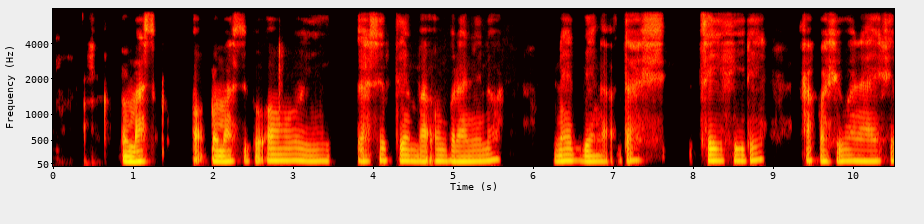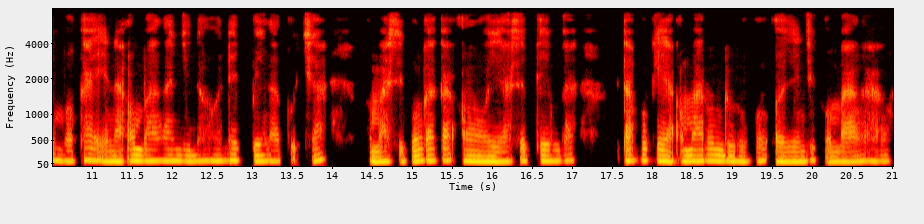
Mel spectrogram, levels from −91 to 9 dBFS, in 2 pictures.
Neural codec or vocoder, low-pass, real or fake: codec, 24 kHz, 3.1 kbps, DualCodec; 7.2 kHz; fake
